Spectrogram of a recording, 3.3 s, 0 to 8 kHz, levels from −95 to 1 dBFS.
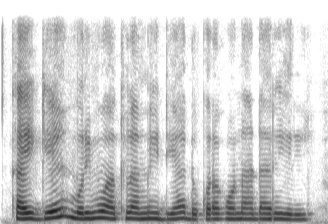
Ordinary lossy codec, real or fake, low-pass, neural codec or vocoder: none; fake; 7.2 kHz; codec, 16 kHz, 2 kbps, FreqCodec, larger model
